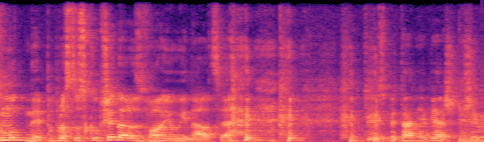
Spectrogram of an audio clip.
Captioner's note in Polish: śmiech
